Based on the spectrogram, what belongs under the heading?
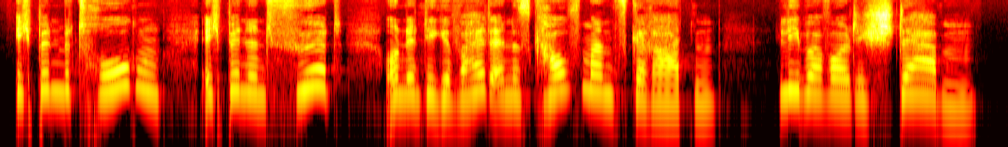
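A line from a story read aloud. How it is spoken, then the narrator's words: Frightened cry. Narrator (German): rief sie erschrocken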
